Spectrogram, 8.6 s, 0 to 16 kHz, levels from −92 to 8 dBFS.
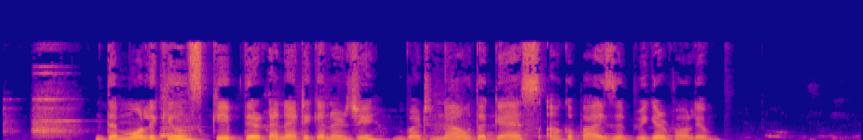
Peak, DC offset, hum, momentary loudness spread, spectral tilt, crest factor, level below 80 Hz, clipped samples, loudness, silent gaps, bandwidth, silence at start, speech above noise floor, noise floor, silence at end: -4 dBFS; under 0.1%; none; 12 LU; -4.5 dB/octave; 20 dB; -62 dBFS; under 0.1%; -22 LUFS; none; 11.5 kHz; 0.05 s; 37 dB; -58 dBFS; 0.85 s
